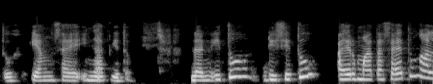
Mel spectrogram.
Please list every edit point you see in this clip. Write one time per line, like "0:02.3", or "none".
none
